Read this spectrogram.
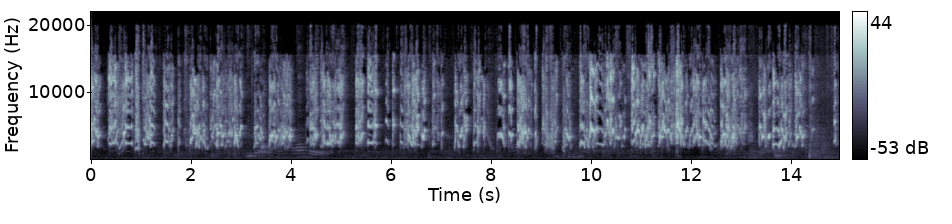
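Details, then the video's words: Fifteen seconds of steady morning chatter from four young lutino lovebirds in captivity: fast, buzzy, high-pitched chirps repeated in quick pulses with barely any rest, a faint low squeak now and then. "Lutino LoveBird Chirping Sounds"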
